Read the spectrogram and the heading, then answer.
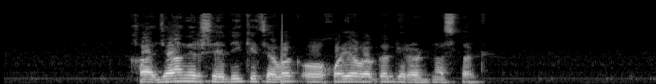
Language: Ormuri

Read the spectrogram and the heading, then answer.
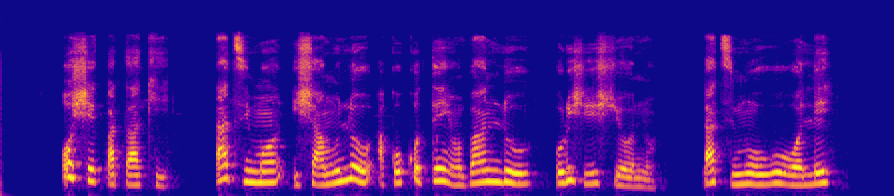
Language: Yoruba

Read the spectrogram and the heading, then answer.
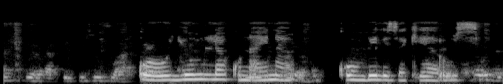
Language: Swahili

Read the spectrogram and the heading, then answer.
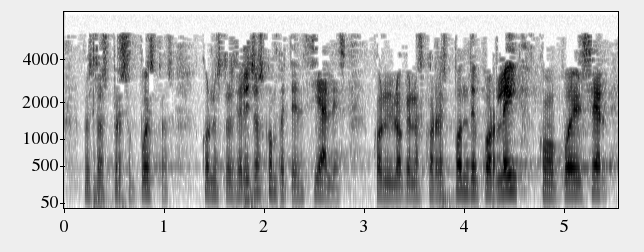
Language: Spanish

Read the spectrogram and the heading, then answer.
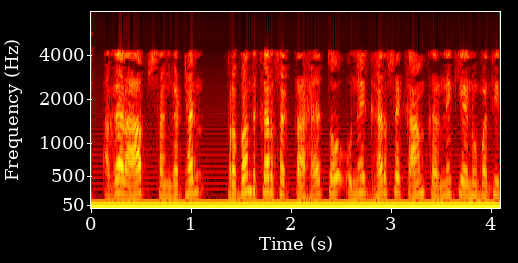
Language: Hindi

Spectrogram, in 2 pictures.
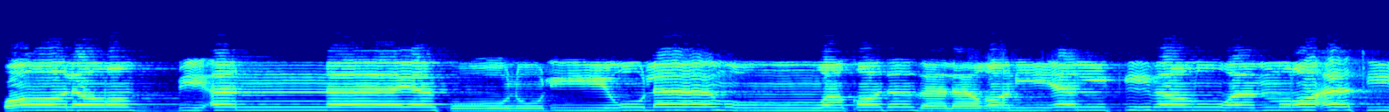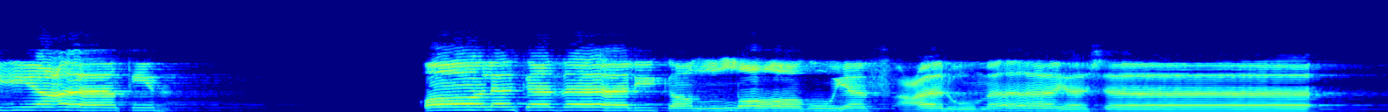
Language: Arabic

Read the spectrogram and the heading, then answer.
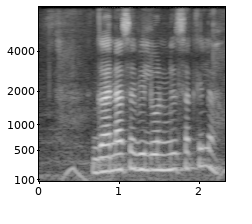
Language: Magahi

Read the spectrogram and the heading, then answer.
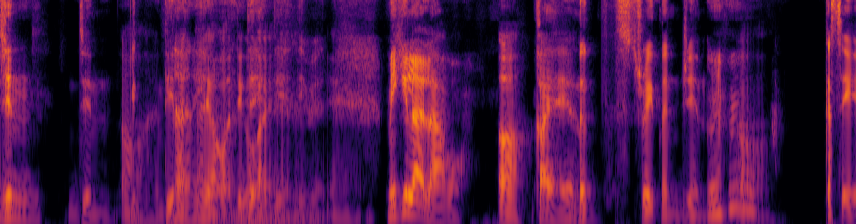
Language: Filipino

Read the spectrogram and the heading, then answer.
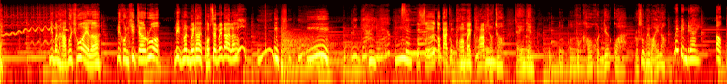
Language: Thai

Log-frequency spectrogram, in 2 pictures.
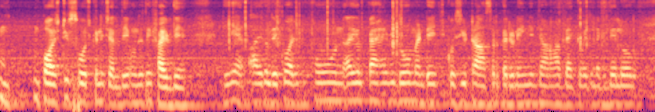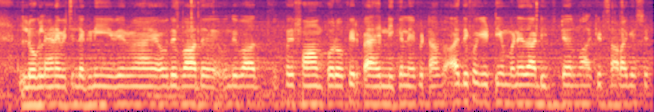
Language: Dogri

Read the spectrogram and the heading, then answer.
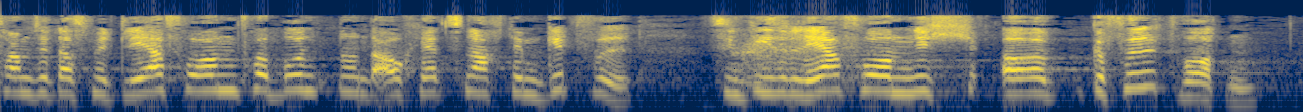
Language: German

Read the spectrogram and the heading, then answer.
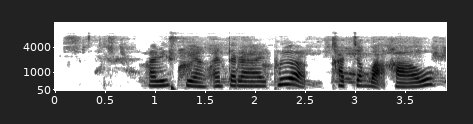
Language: Thai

